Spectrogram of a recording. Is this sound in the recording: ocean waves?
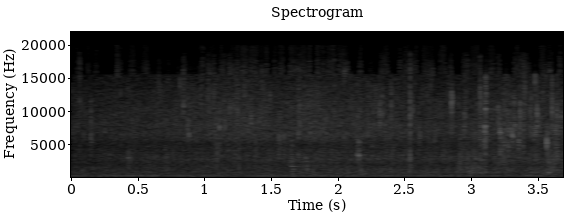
no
